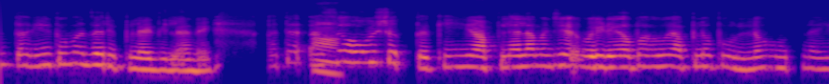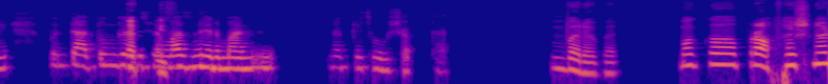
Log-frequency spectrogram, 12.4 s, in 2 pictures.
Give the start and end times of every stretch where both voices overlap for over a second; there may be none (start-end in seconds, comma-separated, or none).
none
